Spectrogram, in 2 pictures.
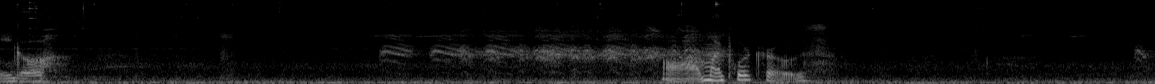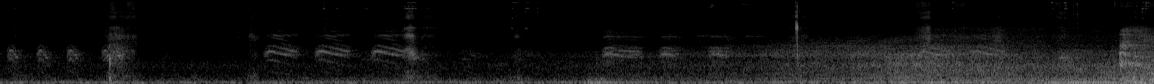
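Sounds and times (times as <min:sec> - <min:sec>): crows cawing: 0:03.8 - 0:06.9, 0:11.3 - 0:12.8, 0:14.2 - 0:16.3, 0:17.4 - 0:19.1.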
